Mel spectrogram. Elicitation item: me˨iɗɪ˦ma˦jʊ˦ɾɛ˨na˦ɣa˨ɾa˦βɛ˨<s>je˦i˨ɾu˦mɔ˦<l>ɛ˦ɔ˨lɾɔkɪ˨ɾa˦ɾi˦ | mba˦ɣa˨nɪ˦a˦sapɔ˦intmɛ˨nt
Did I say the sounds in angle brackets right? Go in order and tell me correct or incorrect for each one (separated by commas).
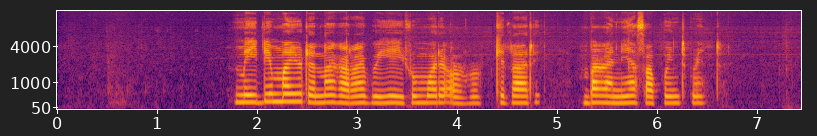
incorrect, incorrect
